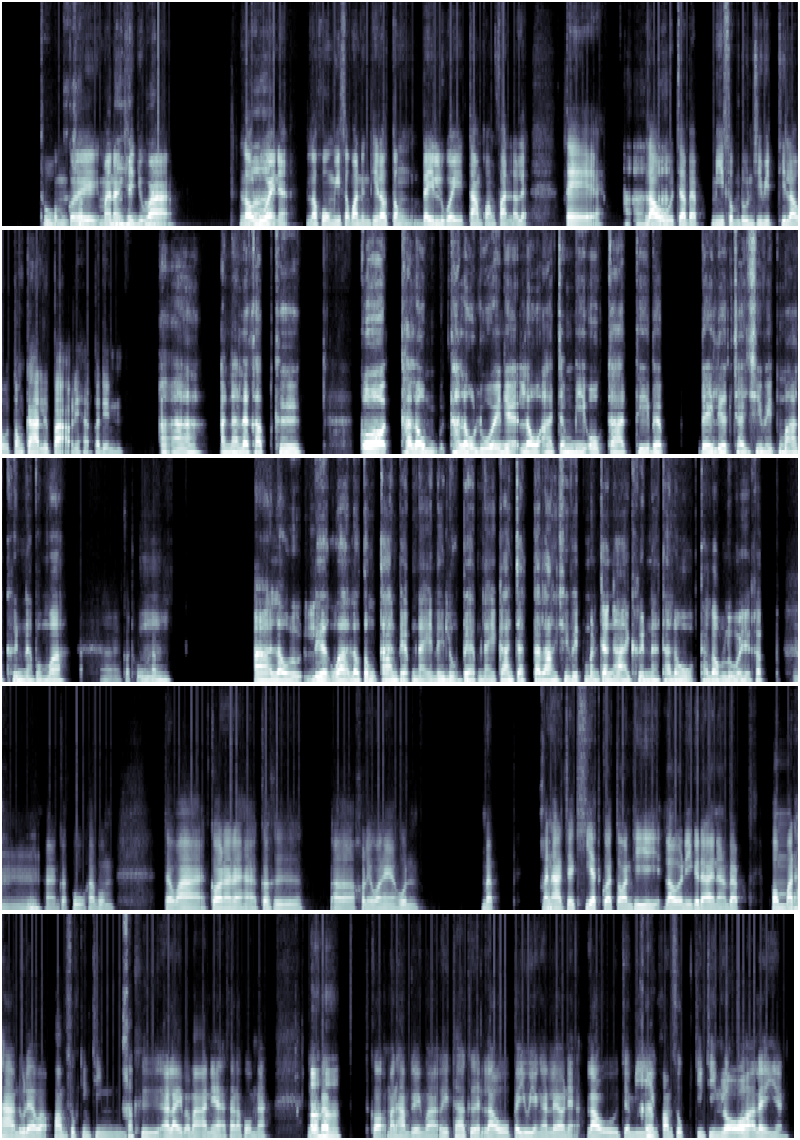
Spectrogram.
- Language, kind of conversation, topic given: Thai, unstructured, เป้าหมายที่สำคัญที่สุดในชีวิตของคุณคืออะไร?
- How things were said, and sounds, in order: distorted speech; tapping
